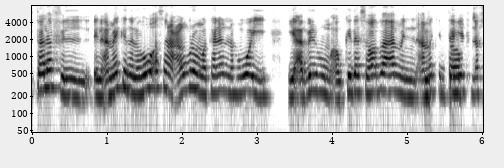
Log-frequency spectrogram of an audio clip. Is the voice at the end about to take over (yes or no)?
no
